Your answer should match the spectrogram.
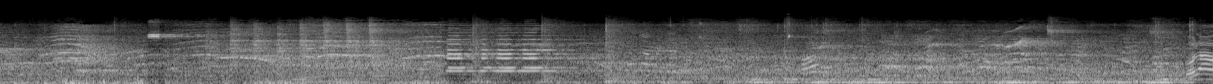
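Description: A basketball being dribbled, several bounces in a row, over crowd chatter in a large covered court. A short horn blast sounds about four and a half seconds in.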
